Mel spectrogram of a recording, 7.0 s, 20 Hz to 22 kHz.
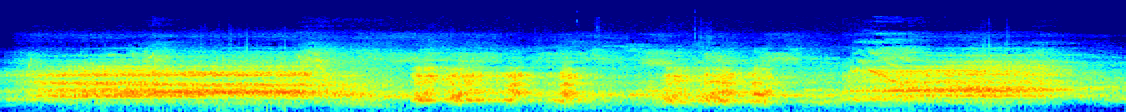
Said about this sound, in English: That was a howler monkey, one of thousands of the species living in the Great Maya Forest of Central America. It's the second largest rainforest in the Americas, covering almost 60,000 square kilometers across Mexico, Belize, and Guatemala.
